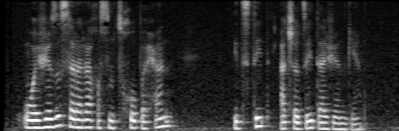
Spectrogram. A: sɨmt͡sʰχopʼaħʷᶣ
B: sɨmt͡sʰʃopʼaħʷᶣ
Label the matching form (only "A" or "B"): A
